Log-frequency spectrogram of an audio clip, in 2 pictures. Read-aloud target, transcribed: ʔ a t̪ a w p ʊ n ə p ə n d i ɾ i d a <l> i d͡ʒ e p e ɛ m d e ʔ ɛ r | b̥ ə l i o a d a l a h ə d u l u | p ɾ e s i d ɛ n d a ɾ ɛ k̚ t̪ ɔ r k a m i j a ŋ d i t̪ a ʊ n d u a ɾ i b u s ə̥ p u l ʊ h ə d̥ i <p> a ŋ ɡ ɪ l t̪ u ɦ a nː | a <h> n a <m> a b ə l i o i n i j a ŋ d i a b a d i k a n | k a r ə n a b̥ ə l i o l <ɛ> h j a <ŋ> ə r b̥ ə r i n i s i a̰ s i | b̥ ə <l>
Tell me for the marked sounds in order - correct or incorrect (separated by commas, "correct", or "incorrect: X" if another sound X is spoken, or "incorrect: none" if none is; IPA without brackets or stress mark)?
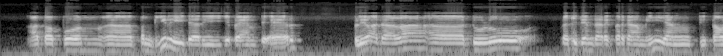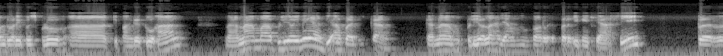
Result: incorrect: ɾ, correct, correct, correct, incorrect: a, correct, incorrect: r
